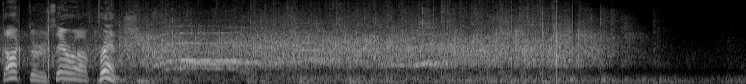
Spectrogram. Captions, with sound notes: Dr. Sarah French. (claps)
